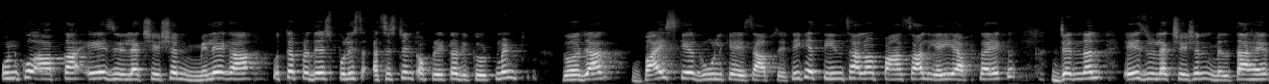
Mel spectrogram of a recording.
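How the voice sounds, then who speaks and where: The recording is a little dull and lo-fi. A woman speaks in a clearly high-pitched voice. She teaches in a direct, explanatory style, addressing students as an exam coach. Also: steady tone, moderate pace. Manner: direct, instructional, repeats check phrases. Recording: dull, lo-fi sound.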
